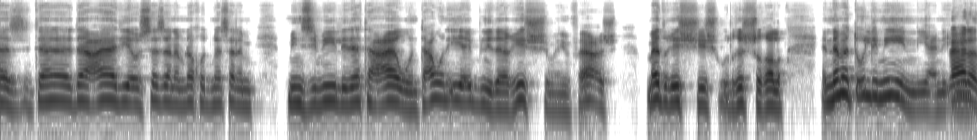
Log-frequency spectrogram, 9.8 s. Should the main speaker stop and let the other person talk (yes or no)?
yes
